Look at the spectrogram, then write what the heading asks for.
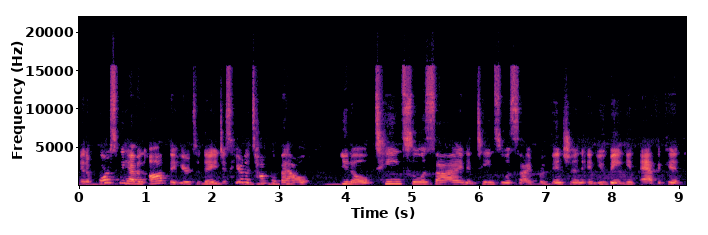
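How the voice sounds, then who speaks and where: Bright-voiced woman talk show host. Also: mid-range voice, expressive, moderate pace, a little hiss or hum, poor audio. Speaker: host, educator.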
